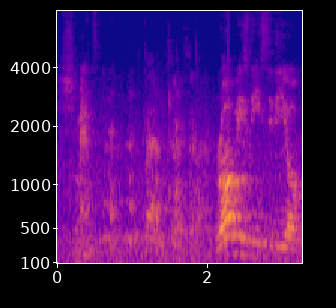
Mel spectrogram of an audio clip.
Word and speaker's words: Smigielski: When we've been doing that already with Smigielski, with Robb, and some others in the past few months.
